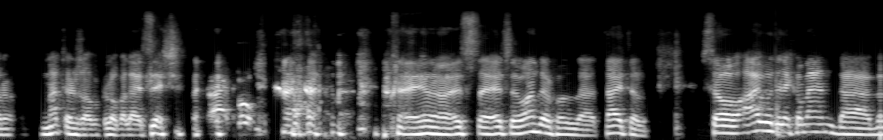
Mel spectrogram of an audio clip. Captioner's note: laughter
